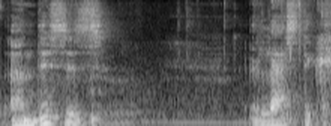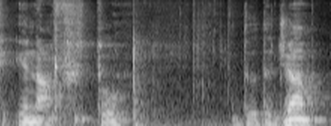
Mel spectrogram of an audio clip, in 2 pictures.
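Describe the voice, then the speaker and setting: A man who speaks English as a second language, giving casual hands-on repair commentary as a channel host, haltingly thinking aloud while he works. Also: on the low side, expressive, over music. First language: non-native English speaker.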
